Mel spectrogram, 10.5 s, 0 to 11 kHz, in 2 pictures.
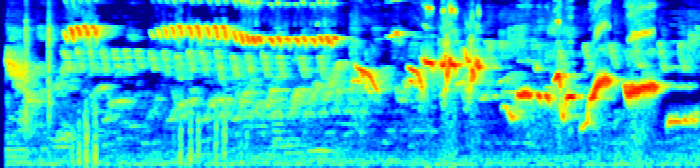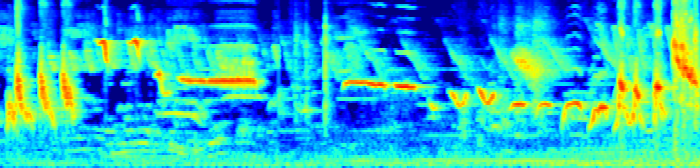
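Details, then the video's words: Forest-caught competition songbird with a tail over 20 cm, long kept and calm, sings a rich, varied run of clear whistles, trills and buzzy rising and falling phrases that tumble quickly from one to the next. "Burung event ori hutan ekor 20cm up lg on banget"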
